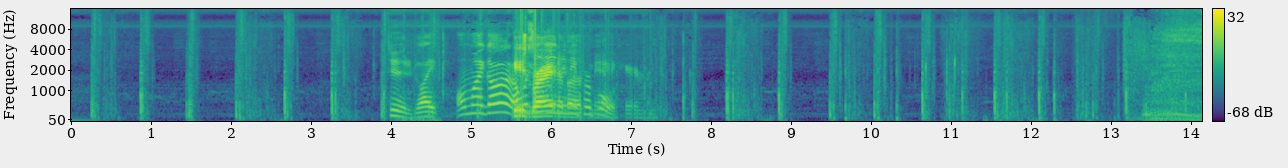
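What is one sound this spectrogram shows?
Footsteps tread steadily over hard ground.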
